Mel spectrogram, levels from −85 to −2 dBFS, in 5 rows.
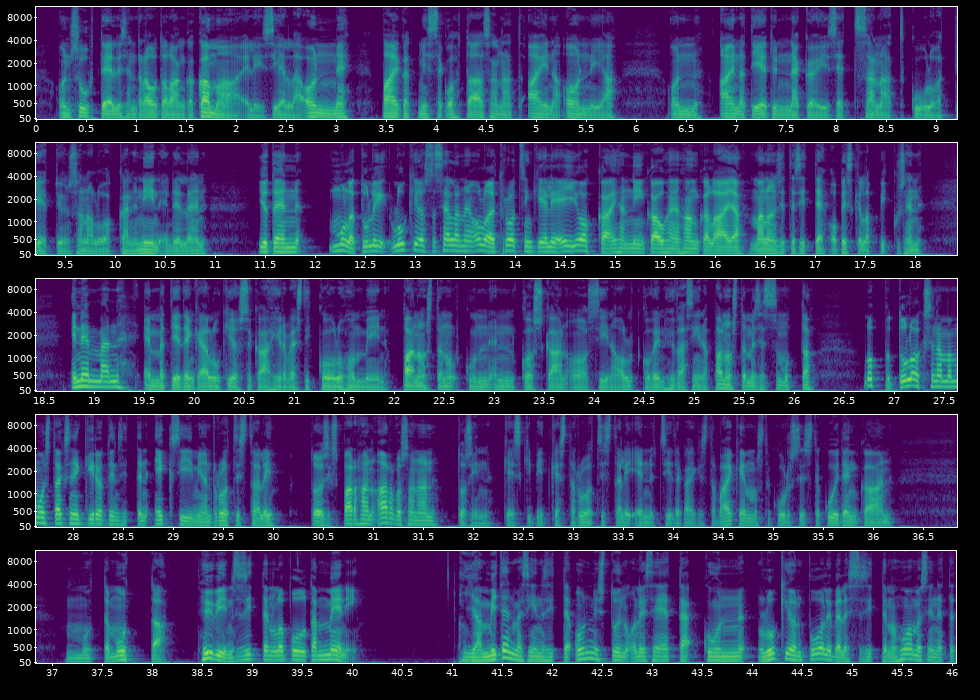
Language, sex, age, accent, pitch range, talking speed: Finnish, male, 30-49, native, 85-120 Hz, 140 wpm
